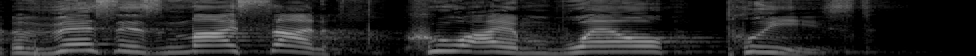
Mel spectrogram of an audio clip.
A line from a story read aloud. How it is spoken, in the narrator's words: with delight, He shouts out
